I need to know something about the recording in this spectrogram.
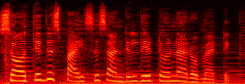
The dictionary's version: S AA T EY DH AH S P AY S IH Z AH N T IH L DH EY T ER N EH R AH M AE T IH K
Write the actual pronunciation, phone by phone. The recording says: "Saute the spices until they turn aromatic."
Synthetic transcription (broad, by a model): S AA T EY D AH S P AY S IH S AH N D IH L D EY T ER N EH R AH M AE T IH K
